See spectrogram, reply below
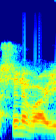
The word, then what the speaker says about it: Shinevar: Yeah, Shinevar, you got it.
